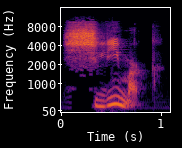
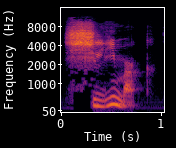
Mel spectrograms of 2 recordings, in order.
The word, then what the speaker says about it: ślimak: Puis, on a encore une consonne avec l'accent, on prononce, c'est une lettre chi, esh, mais on prononce chi. C'est aussi serré, chi, jak ślimak, ślimak.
